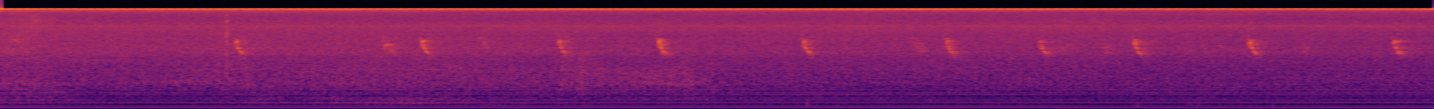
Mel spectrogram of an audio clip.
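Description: A small bird calling: short, high, falling chirps about once every second or so, over a steady low hum.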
